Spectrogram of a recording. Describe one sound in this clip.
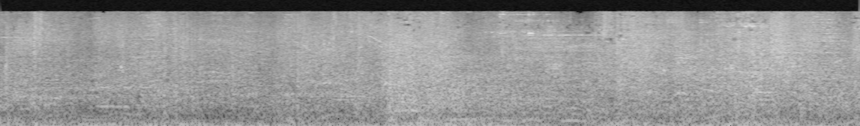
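Magic blasts and clashing weapons crackle in a busy video game battle.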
